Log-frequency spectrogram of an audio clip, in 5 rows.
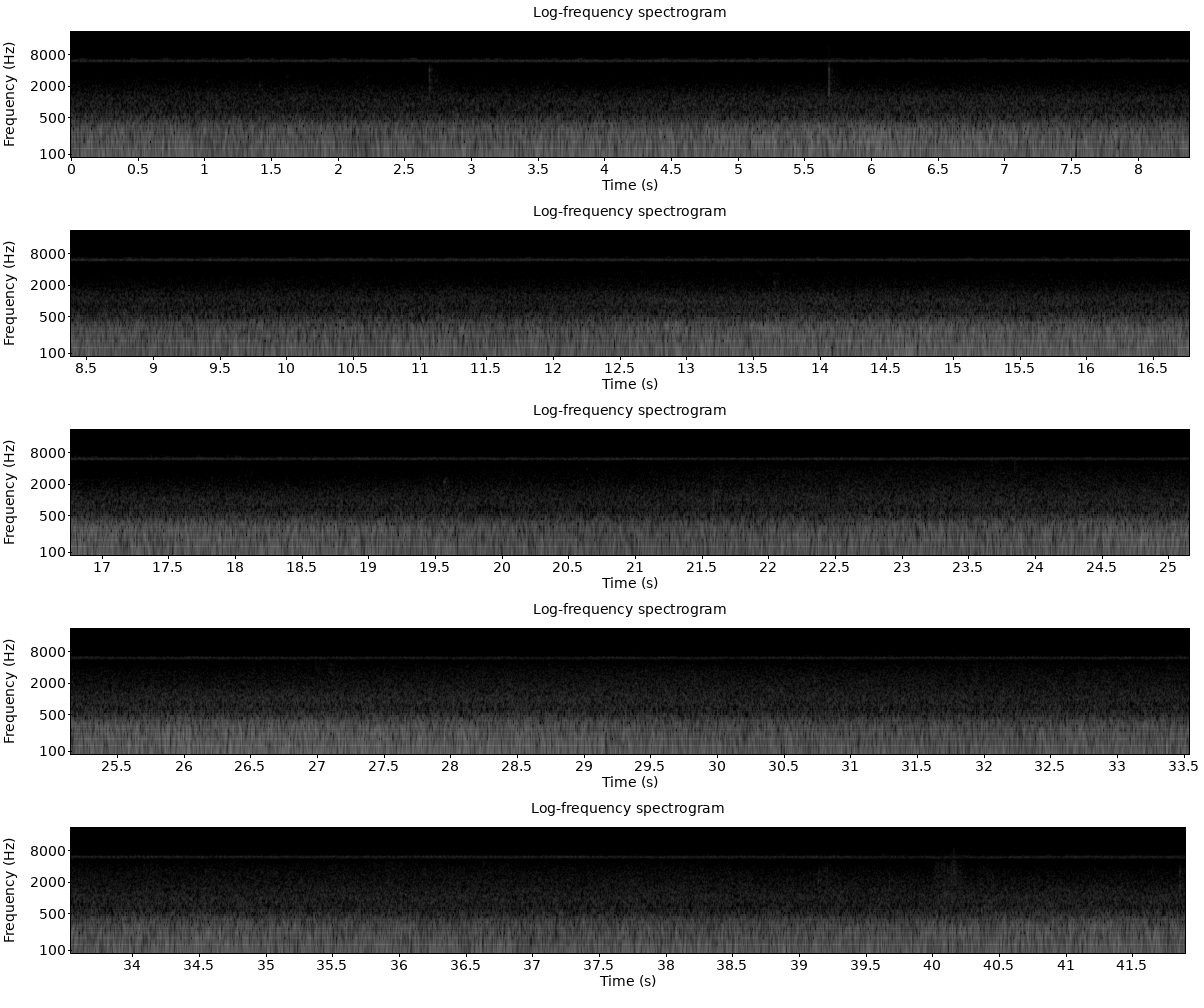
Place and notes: Coastal Forest, Atiu Cookinseln - Coastal Rain Forest at night, no rain.
Soundscape of the coastal rainforest at night. The forest is unique on Atiu with a lush vegetation and a closed canopy. The squealing calls in the recording are from a chattering Kingfisher, a bird species endemic to the Cook Islands. Otherwise there is a host of insects, twigs and leaves cracking and/or falling and of course in the background the ever present roar of waves on the outer reef. Recorded with a Sound Devices 702 field recorder and a modified Crown - SASS setup incorporating two Sennheiser mkh 20 microphones.
Kūki Āirani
